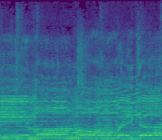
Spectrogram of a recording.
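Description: Konyak gospel song played from an old audio cassette: voices singing a melody over steady musical accompaniment.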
